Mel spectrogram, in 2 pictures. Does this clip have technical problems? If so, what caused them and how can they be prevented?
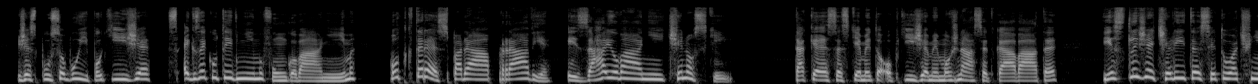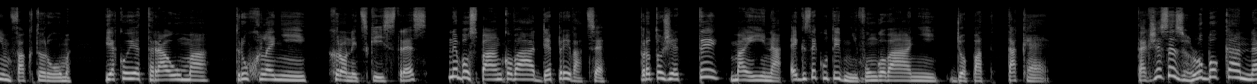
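Yes: timecode bleed, as 30-frame linear timecode leaks from a nearby track or cable, adds a faint chirping warble near 1 and 2 kHz throughout, about 45 dB down. Route timecode on separate, shielded cables and tracks kept well away from audio lines.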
